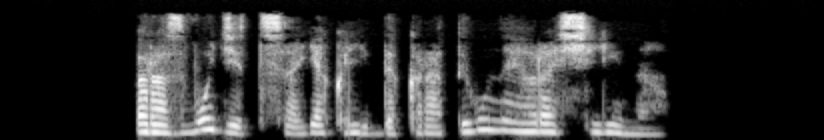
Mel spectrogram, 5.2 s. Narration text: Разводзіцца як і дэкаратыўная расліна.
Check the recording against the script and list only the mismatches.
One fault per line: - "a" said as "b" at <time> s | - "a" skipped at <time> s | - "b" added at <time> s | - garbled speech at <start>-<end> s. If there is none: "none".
none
